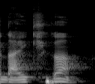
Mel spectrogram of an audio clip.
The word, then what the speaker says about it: 니케: 그래서 테살리아 니케 요걸 이제 합성해서 데살로니카 아 이렇게 붙은 건데 그 니케는 여러분들 잘 아는 여신입니다. 그 어 스포츠 브랜드 중에 나이키가 그 니케의 영어 발음이에요.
